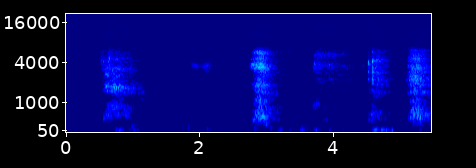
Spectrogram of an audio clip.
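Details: Several sharp, hissing bursts of air with short gaps, a run of about four sneezes.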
